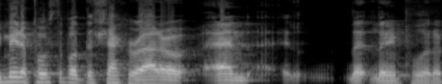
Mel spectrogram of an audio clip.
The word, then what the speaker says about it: Shakerato: And then recently Pull and Pour made a post about the Shakerato.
